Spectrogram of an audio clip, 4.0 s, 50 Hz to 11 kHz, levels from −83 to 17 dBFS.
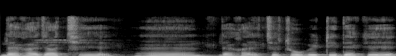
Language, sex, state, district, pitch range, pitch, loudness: Bengali, male, Tripura, West Tripura, 115-120 Hz, 120 Hz, -17 LUFS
